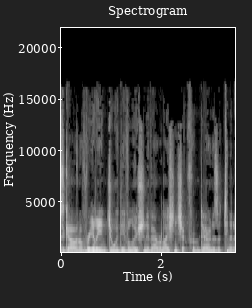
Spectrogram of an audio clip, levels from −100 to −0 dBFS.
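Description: At 2.86 to 2.90 s there's chunks out of order: a 20 ms piece of the speech turns up one chunk late, so that moment sounds jumbled. Then at 3.32 to 3.35 s, damaged data in a compressed stream trips the decoder, which loses sync and leaves a quick glitch before it recovers.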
